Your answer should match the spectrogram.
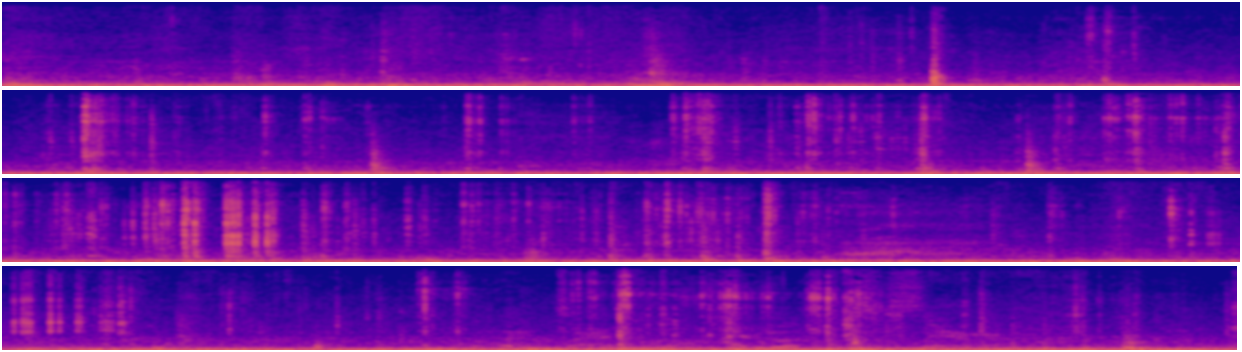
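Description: Boat engine idling with a steady low hum, with scattered sharp clicks and knocks from handling on deck.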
